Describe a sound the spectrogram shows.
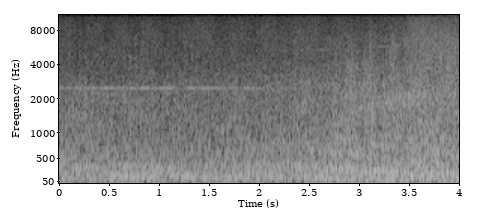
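A propeller plane's engines drone loudly.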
